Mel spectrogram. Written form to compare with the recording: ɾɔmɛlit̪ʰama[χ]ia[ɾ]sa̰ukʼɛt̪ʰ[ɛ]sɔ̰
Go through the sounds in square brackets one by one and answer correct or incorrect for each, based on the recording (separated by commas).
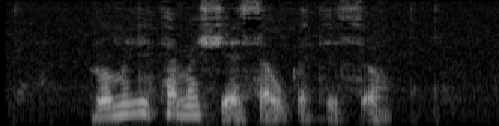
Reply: incorrect, incorrect, correct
